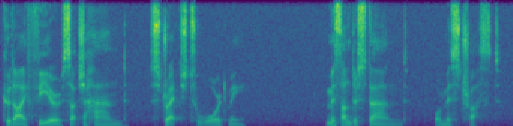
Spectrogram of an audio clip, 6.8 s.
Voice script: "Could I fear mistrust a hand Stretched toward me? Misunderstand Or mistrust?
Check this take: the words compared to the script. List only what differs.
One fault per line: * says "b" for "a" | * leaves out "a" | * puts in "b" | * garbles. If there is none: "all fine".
* says "such" for "mistrust"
